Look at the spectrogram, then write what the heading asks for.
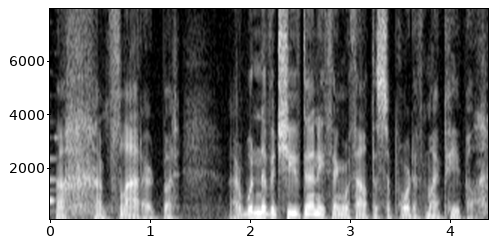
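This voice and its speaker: A man's voice: low-pitched, animated, fast, no room sound. A man playing an earnest, humble, dutiful young military clan leader in a video game, speaking formally and a little stiffly. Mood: modest.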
